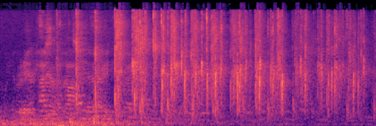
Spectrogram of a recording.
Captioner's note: audience applauds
